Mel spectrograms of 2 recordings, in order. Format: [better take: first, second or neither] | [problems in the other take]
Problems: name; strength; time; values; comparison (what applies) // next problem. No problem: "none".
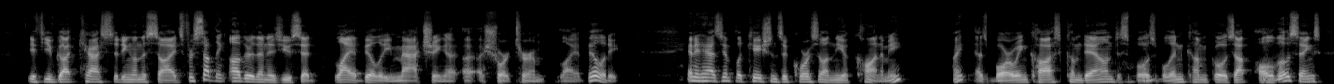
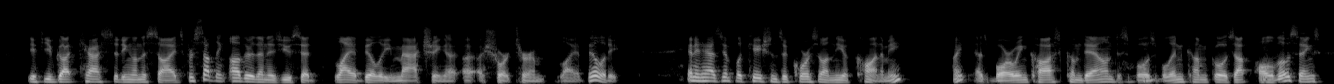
first | muffled; very; fading above 3.5 kHz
